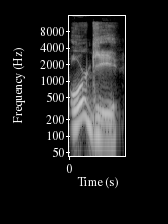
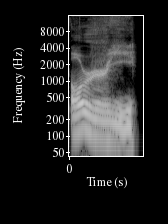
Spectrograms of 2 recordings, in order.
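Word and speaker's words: orrery: He wants to do something called an orgy. Jeez. No, the G is silent. It's an ori. Ori.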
